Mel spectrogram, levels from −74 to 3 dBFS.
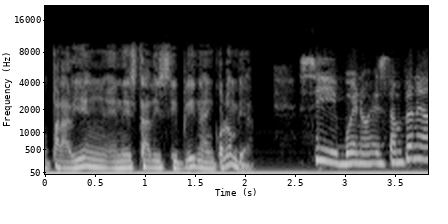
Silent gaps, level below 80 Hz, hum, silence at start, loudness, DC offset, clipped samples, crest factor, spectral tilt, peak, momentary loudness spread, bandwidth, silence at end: none; -46 dBFS; none; 0 s; -22 LUFS; 10%; under 0.1%; 14 dB; -5 dB/octave; -6 dBFS; 5 LU; 10 kHz; 0 s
